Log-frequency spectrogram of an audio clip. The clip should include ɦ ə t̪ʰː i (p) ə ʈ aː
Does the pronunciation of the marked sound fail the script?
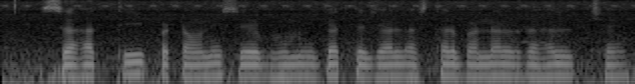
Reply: no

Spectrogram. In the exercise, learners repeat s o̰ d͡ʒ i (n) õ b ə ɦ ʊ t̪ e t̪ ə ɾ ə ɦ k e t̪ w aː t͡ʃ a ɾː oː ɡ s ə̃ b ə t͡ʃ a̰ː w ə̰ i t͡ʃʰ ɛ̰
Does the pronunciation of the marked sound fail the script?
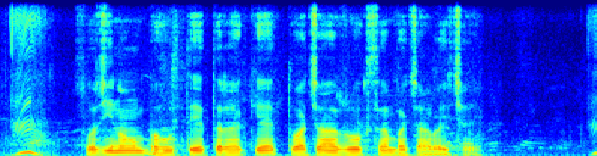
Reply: no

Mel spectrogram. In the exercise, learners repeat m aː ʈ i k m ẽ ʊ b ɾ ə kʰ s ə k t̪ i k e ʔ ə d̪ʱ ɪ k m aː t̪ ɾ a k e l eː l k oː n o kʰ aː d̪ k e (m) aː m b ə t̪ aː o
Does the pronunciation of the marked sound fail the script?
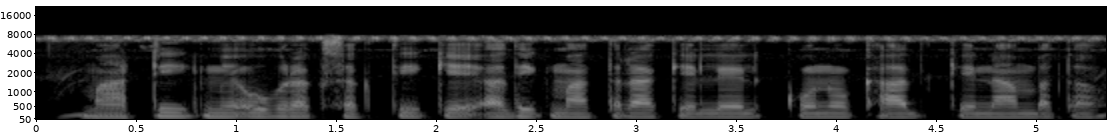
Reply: yes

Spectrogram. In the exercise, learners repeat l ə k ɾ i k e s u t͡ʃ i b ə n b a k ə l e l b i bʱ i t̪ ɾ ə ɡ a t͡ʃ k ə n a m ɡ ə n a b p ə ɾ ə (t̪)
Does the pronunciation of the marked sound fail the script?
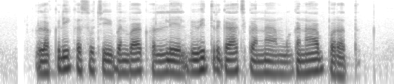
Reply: no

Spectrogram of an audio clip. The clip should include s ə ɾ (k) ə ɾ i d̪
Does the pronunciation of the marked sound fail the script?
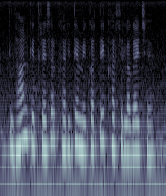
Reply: yes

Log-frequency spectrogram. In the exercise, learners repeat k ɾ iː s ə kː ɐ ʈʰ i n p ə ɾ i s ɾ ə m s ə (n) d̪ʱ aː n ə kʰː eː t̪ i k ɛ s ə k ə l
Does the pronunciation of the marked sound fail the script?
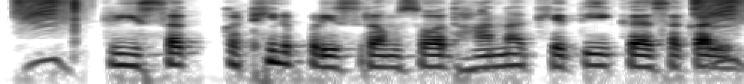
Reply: yes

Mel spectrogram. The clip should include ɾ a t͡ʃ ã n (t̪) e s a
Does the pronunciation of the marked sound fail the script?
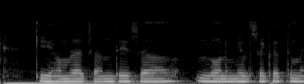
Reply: yes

